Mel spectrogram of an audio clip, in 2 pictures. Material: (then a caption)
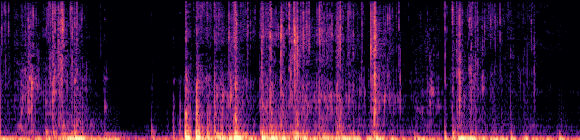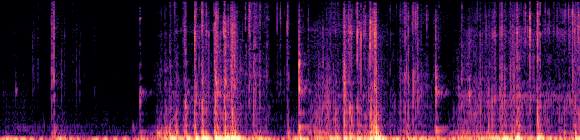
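Soap. A solid, dry, yellow rectangular bar of Lifebuoy soap is held in the hand and shaved into chunks with a utility blade. Repeated dry scraping and crunching strokes come in bursts, with brief quiet pauses between runs of cutting.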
